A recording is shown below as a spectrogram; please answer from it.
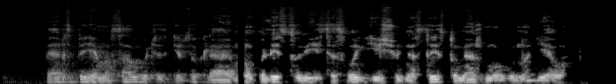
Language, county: Lithuanian, Klaipėda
